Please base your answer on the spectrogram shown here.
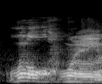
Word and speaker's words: Lil Wayne: Yes, it is Lil. Lil Wayne. Lil Wayne. There's no T's in there, I forgot. Little would take too long to say. It would. And it doesn't rhyme with much. And adds like an extra syllable.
